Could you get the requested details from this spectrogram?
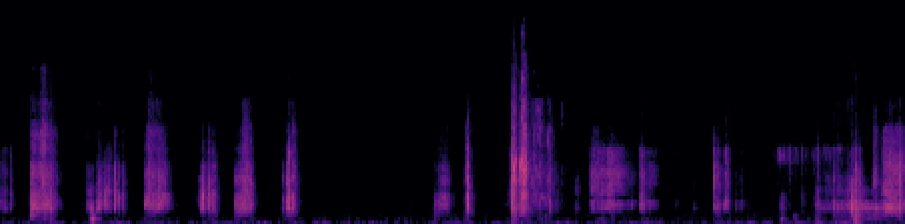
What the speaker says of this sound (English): Now we will take the scissor and cut these lines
